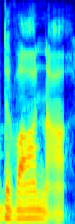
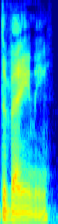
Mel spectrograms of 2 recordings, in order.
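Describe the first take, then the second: First: The middle syllable does not sound like 'vane'. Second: The middle syllable sounds like 'vane'. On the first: The speaker calls it wrong. "not Devana" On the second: The speaker calls it right. "it is Devaney"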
